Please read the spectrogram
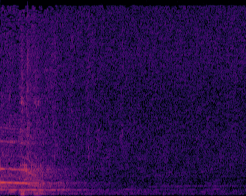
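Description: A drawn-out, steady-pitched vocal sound fading away within about the first half second, then near silence.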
